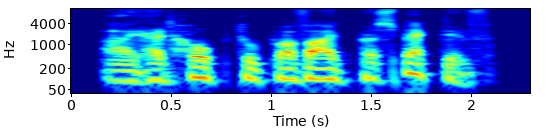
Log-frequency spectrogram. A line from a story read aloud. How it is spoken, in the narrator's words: Tom Lee replied quietly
